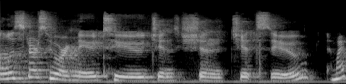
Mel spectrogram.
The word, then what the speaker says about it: Jin Shin Jyutsu: so for our listeners who are new to jinin Jitsu am I pronouncing that correctly you are pronouncing it correctly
